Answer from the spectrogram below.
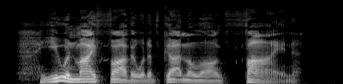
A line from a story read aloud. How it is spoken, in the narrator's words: I snarled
